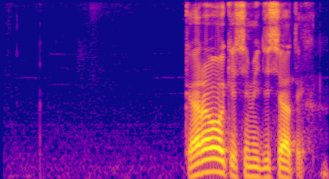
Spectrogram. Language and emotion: Russian, positive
